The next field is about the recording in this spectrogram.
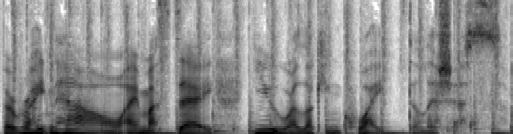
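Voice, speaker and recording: A woman voicing a sly, hungry male hyena in a low, breathy, menacing voice that drops to a whisper. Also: very animated, slow pace, music in the background. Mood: sly menace.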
